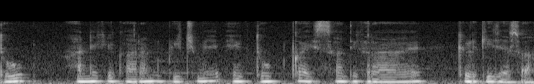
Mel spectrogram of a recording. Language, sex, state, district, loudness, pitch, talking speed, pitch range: Hindi, male, Chhattisgarh, Kabirdham, -16 LUFS, 130 Hz, 170 wpm, 120-135 Hz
